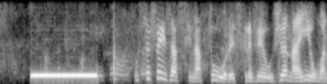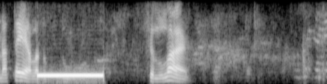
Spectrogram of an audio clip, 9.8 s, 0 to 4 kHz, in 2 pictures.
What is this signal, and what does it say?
Ringback tone (Europe, 425 Hz), with speech.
